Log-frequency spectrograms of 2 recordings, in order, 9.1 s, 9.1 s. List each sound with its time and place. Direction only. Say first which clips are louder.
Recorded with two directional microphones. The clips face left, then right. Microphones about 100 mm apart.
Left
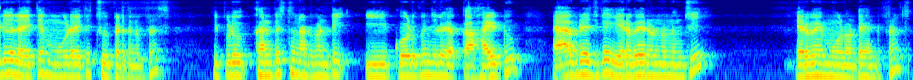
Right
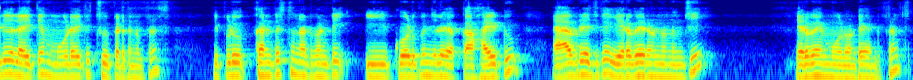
0.0 s speech: right 5 dB; 35° right (ahead or behind)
